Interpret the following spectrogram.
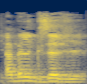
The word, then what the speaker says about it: Abel Xavier: À droite, j'ai mis Abel Xavier. Je le prononce à la française pour être sûr de pas faire de bêtises.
